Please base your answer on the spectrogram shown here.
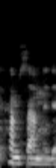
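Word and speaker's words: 감사합니다: পাশের ব্যক্তি কি করছে খামসা হামনিদা দিয়েছে খামসা হামনিদা এখানে হামনিদা হবে কেন বিয়ব নিচে থাকলে এরপরে নিয়ন আসলে বিয়ব নিচে থাকলে এরপর নিয়ন আসলে বিয়বটা ময়ের মতন উচ্চার হবে এই জন্য খামসা হামনিদা মানে ধন্যবাদ আর এরপর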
